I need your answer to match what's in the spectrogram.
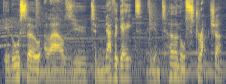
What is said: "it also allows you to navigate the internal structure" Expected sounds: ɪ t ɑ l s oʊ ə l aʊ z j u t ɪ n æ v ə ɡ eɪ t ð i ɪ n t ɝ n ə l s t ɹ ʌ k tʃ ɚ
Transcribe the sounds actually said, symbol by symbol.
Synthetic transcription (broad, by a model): ɪ t ɑ l s oʊ ə l aʊ z j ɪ t ɪ n æ v ə ɡ eɪ t ð i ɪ n t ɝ n ə l s t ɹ ʌ k tʃ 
